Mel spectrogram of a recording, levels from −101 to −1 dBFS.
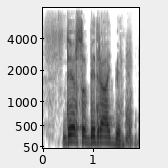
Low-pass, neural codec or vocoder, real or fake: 7.2 kHz; none; real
